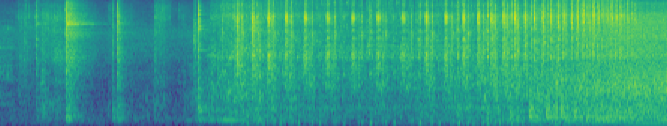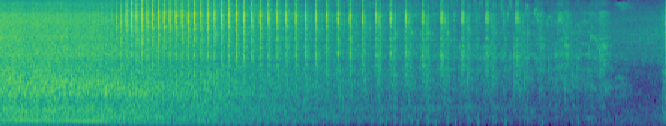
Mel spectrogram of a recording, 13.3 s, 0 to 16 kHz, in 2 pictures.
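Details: Honda HRN216 mower, GCV170 engine, automatic choke pushed open, starting fluid sprayed in: fires after a couple of pulls, fast even putter, then fades and dies; spark, compression and timing fine, carburetor not drawing fuel.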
